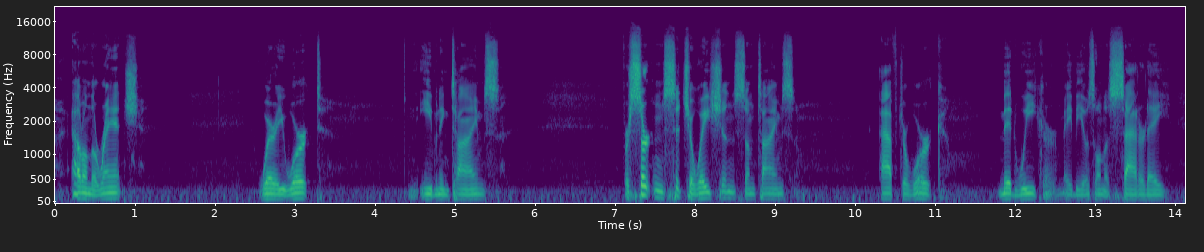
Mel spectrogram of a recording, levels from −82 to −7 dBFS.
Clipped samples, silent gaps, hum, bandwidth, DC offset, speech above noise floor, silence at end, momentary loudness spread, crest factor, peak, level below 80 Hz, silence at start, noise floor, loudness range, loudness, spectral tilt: under 0.1%; none; none; 17.5 kHz; under 0.1%; 28 dB; 0.25 s; 15 LU; 22 dB; -14 dBFS; -68 dBFS; 0 s; -63 dBFS; 8 LU; -34 LUFS; -3 dB/octave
